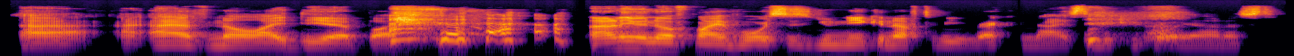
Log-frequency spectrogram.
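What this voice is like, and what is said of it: New York accent. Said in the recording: “You just sound like you're from Queens ... It's a New York accent.”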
